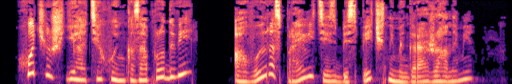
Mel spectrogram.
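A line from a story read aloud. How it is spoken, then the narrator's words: Conspiratorial whisper. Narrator (Russian): заговорщицки зашептала я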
